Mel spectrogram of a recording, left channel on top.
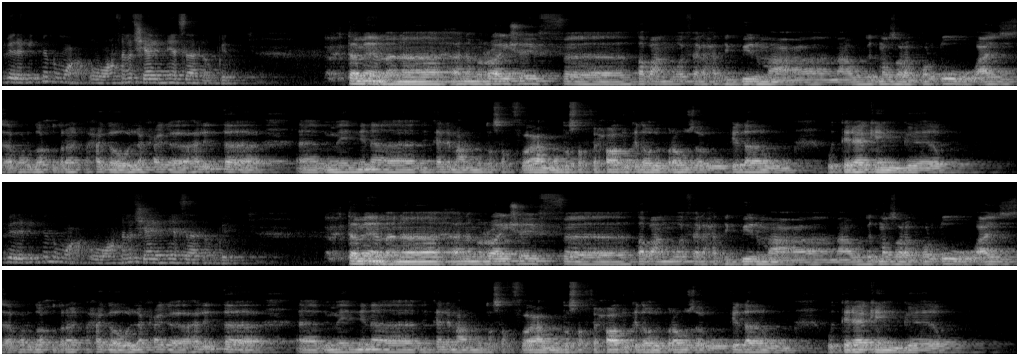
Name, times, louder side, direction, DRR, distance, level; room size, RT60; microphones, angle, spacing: voice 1, 0.0-2.3, left 2 dB, 50° left, 5 dB, 0.7 m, -33 dB
voice 2, 3.2-19.5, equal, ahead, 2 dB, 0.5 m, -24 dB
8.8 x 3.1 x 6.0 m, 1.1 s
head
